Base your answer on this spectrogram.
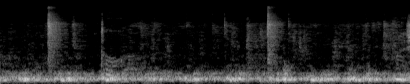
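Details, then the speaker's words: Fetal heartbeat at 33 weeks plus 1 day during an NST/CTG, with the monitor strapped to the mother's belly: rapid, rhythmic whooshing thumps from the monitor speaker, about 136 a minute, within the normal range. "alat tes ke perut aku dengan kabel-kabel ini terus kayak gini suara detak jantungnya gitu"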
